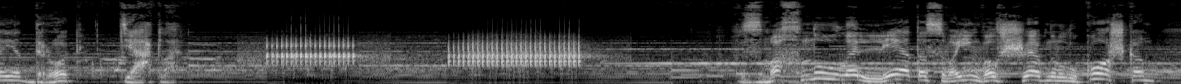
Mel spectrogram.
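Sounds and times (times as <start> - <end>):
speech: 0.0 - 1.9, 7.4 - 11.8
frogs croaking: 2.6 - 7.7.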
